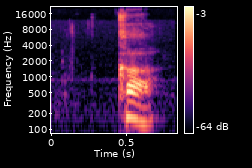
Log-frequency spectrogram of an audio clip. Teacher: is an alveolar sound and ka is a velar sound but they are all voiceless stops there is no voicing in each one of them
